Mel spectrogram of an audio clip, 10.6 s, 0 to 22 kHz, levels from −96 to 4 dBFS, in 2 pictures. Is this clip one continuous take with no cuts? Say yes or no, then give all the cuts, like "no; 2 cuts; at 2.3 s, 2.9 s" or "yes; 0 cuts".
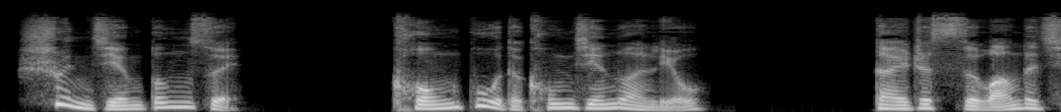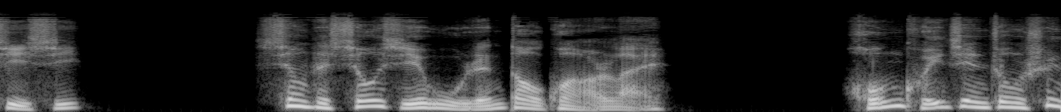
yes; 0 cuts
